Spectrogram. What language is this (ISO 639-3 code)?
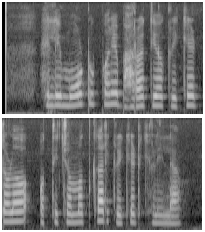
ori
